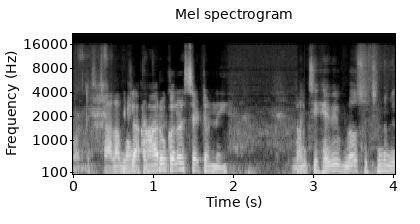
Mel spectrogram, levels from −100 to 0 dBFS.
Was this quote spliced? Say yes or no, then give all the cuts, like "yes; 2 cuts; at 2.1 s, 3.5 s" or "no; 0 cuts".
yes; 1 cut; at 2.8 s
